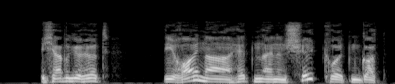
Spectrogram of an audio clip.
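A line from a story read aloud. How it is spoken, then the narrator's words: Plain. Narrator (German): sagte Ser Aris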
